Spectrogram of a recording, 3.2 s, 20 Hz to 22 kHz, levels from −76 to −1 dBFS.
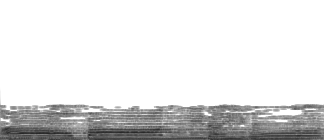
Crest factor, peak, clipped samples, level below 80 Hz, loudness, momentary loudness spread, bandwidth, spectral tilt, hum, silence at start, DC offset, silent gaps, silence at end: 12 dB; -4 dBFS; under 0.1%; -30 dBFS; -17 LUFS; 4 LU; 5.8 kHz; -9.5 dB/octave; none; 0 s; under 0.1%; none; 0 s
